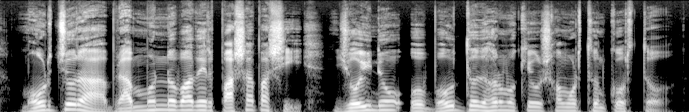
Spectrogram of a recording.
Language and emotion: Bengali, neutral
